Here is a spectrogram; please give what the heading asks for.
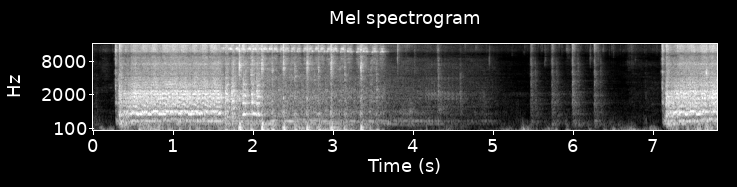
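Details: Old Allis Chalmers tractor, barn find stored about 20 years, with the original crank start, on its first start after the motor was cleaned out and given little fuel; harsh roar, uneven sputter with pops, then it refires; backfire on starting, cause unknown.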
